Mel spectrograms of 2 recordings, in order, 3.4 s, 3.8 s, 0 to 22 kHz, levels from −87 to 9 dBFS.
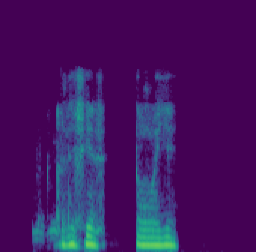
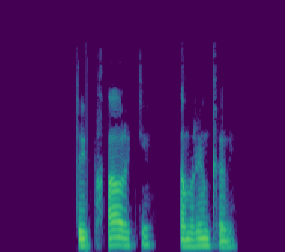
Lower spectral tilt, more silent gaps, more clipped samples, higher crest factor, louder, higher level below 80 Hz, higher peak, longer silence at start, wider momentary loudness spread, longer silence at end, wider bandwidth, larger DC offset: second, -7.5 dB/octave vs -9.5 dB/octave; second, 1.63-1.79 s vs 2.10-2.41 s; neither; about the same, 16 dB vs 20 dB; about the same, -21 LUFS vs -20 LUFS; about the same, -54 dBFS vs -50 dBFS; second, -6 dBFS vs 0 dBFS; second, 0.5 s vs 1.05 s; first, 18 LU vs 14 LU; first, 1.05 s vs 0.65 s; about the same, 7.2 kHz vs 7.6 kHz; neither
